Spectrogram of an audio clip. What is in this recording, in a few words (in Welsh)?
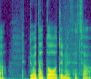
"dod", Welsh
